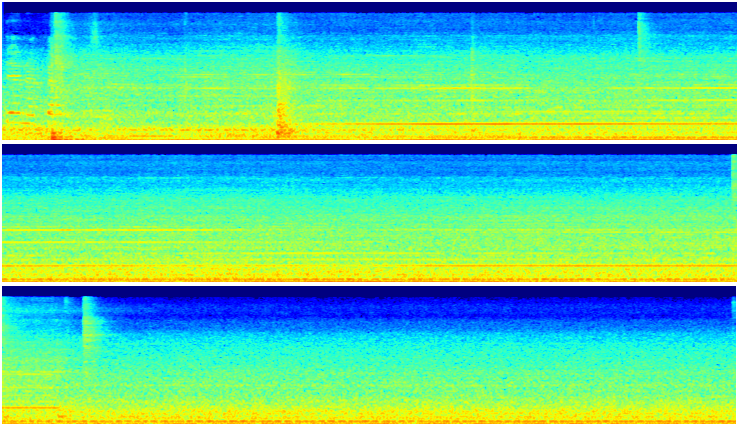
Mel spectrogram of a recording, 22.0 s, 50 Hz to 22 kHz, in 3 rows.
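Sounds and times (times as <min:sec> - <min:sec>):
vacuum pump humming: 0:00.4 - 0:15.4.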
